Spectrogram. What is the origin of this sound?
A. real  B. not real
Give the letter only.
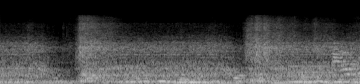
A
